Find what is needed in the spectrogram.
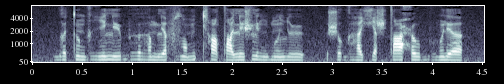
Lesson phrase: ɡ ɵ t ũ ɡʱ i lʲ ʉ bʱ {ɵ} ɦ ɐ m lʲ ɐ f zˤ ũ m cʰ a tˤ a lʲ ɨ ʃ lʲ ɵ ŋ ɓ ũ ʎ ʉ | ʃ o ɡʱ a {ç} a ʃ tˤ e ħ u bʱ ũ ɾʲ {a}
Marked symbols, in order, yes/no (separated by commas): yes, yes, no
